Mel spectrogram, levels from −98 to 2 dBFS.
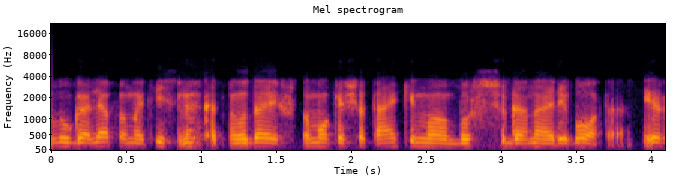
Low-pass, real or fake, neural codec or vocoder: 7.2 kHz; fake; codec, 44.1 kHz, 7.8 kbps, DAC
